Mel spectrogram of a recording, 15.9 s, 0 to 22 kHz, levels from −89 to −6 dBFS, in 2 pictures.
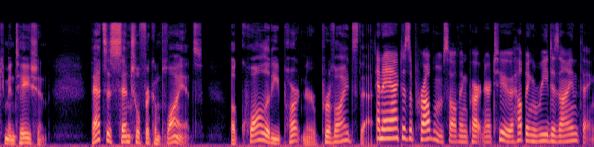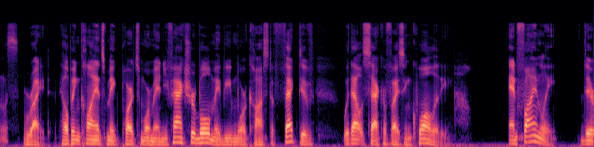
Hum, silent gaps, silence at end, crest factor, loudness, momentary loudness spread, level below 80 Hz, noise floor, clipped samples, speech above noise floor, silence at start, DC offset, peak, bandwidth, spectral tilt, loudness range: none; none; 0 s; 20 dB; -26 LUFS; 10 LU; -44 dBFS; -53 dBFS; under 0.1%; 27 dB; 0 s; under 0.1%; -6 dBFS; 12 kHz; -5 dB/octave; 3 LU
